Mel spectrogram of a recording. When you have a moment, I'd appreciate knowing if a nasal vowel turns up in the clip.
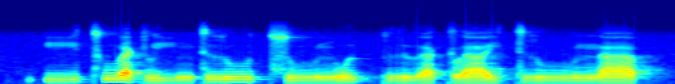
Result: no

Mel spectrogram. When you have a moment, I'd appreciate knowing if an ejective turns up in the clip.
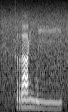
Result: no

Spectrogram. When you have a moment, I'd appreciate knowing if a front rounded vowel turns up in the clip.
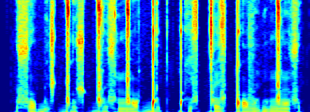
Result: yes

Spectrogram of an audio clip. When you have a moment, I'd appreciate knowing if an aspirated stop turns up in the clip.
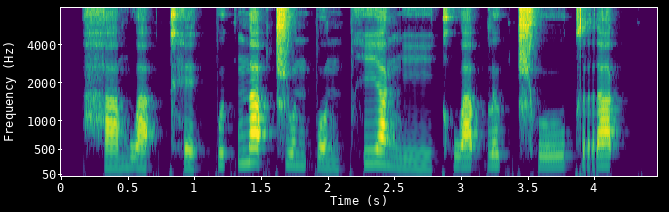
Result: yes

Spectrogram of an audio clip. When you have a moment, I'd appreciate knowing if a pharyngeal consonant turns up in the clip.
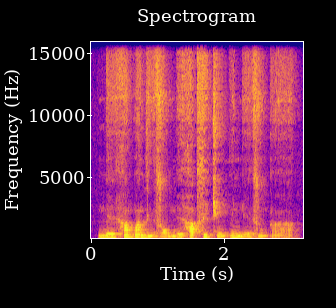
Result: no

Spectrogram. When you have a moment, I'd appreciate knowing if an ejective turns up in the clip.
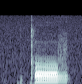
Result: yes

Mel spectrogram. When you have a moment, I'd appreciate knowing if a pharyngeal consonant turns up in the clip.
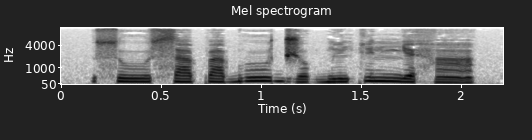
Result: no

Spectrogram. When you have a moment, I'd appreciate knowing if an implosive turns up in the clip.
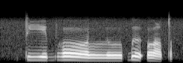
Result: yes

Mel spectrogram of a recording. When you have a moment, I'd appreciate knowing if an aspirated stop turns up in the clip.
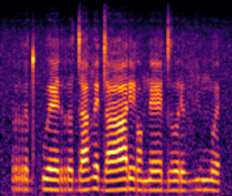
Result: no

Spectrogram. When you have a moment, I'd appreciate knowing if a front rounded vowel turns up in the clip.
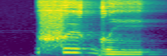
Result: no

